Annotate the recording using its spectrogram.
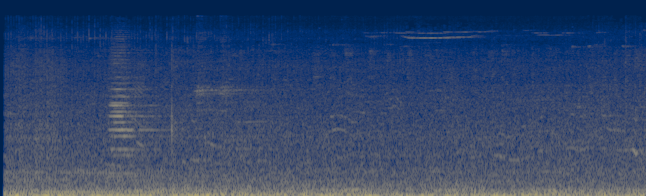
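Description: Street traffic: a steady low rumble of vehicle engines, with one short horn toot about a second in.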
